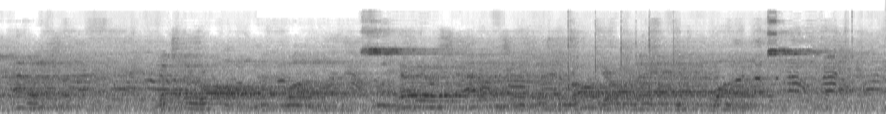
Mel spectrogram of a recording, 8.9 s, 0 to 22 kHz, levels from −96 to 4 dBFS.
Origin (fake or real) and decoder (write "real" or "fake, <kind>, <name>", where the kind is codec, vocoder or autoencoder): fake, autoencoder, DAC-VAE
